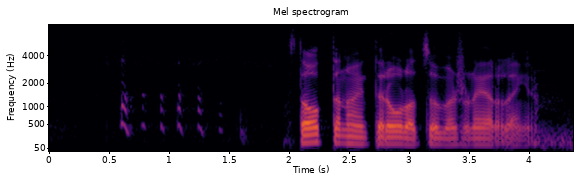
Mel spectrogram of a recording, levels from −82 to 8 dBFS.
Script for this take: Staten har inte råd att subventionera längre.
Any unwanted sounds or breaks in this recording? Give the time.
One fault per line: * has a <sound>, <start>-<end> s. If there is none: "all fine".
* has a laugh, 0.6-1.7 s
